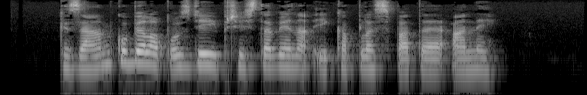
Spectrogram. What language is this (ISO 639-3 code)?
ces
